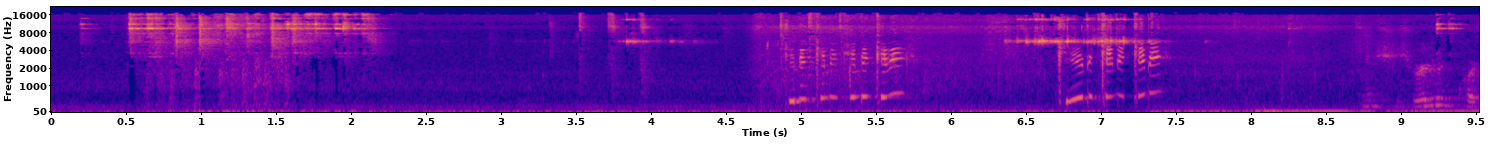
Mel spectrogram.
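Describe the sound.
A cat scratches at a scratching post in a few separate bursts of dry rasping and scraping, with brief pauses between, over low background murmur and faint voice-like sounds.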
